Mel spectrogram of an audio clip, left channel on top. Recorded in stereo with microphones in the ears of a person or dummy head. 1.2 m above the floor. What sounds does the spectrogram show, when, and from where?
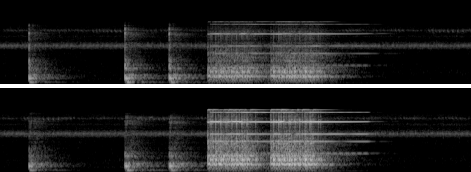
0.3 s a thud: 60° left (ahead or behind), 2.0 m
2.1 s a phone ringing: 50° right (ahead or behind), 1.0 m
